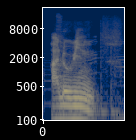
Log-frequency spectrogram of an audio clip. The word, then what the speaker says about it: Halloween: en français on prononce halloween on ne prononce pas le h très bien alors c'est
